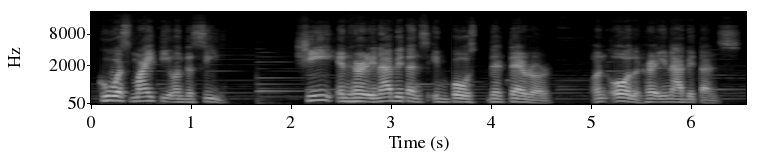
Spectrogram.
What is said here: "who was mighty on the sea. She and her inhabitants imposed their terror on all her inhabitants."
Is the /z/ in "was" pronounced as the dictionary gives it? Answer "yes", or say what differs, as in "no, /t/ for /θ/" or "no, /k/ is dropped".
no, /s/ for /z/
